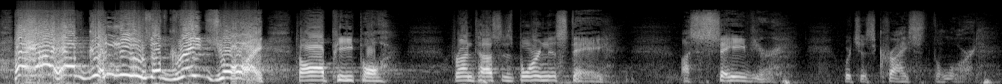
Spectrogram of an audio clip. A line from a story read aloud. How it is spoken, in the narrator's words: You get up and shout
